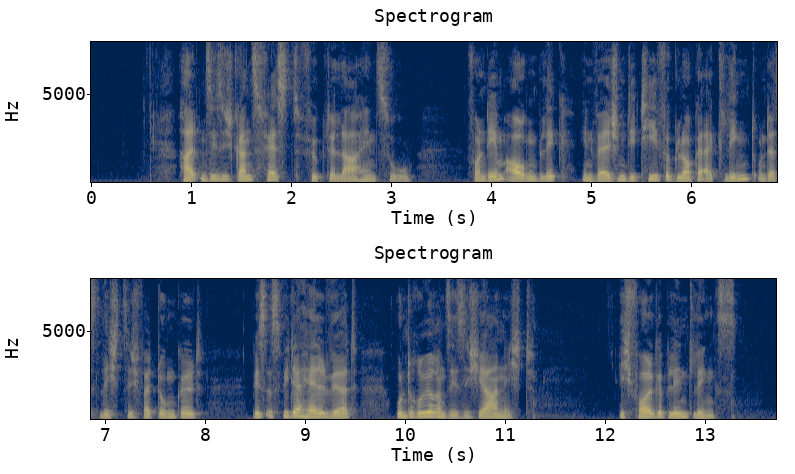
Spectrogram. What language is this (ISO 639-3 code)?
deu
